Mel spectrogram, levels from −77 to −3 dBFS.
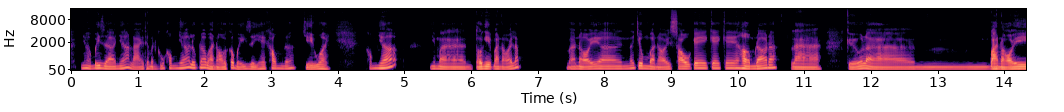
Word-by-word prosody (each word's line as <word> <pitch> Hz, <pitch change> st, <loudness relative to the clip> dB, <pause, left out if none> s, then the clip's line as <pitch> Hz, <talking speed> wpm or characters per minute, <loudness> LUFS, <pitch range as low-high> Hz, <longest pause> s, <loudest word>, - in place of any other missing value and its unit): Nhưng 145 Hz, 0 st, -1 dB
mà 135 Hz, -, -1 dB
bây 140 Hz, +3 st, +2 dB
giờ 125 Hz, -5 st, +1 dB
nhớ 135 Hz, +10 st, 0 dB
lại 100 Hz, +2 st, -3 dB
thì -, -, -4 dB
mình 110 Hz, -2 st, -4 dB
cũng 135 Hz, +6 st, -7 dB
không 145 Hz, -2 st, -5 dB
nhớ 155 Hz, +6 st, +1 dB
lúc 165 Hz, -2 st, +1 dB
đó 175 Hz, -1 st, +1 dB
bà 115 Hz, -10 st, +2 dB
nội 100 Hz, +1 st, 0 dB
có -, -, +2 dB
bị 105 Hz, 0 st, -2 dB
gì 110 Hz, -3 st, -2 dB
hay 125 Hz, -, -2 dB
không 130 Hz, -1 st, -2 dB
nữa, 130 Hz, +4 st, -3 dB
chịu 100 Hz, +2 st, 0 dB
rồi, 115 Hz, -3 st, +1 dB, 0.6 s
không 135 Hz, +1 st, -7 dB
nhớ. 145 Hz, +3 st, +4 dB, 0.6 s
Nhưng 125 Hz, 0 st, -4 dB
mà 105 Hz, -2 st, 0 dB
tội 110 Hz, +1 st, +4 dB
nghiệp 120 Hz, 0 st, +4 dB
bà 115 Hz, -, -1 dB
nội 105 Hz, +2 st, -1 dB
lắm. 190 Hz, -, -1 dB, 0.7 s
Bà 110 Hz, -, -3 dB
nội, 115 Hz, +2 st, +1 dB
ơ, 125 Hz, -1 st, 0 dB
nói 135 Hz, +4 st, -3 dB
chung 140 Hz, -3 st, +2 dB
bà 110 Hz, -3 st, +2 dB
nội 100 Hz, +1 st, -1 dB
sau 120 Hz, +2 st, +1 dB
cái 145 Hz, 0 st, +3 dB
cái 145 Hz, -1 st, 0 dB
cái 150 Hz, 0 st, 0 dB
hôm 135 Hz, -4 st, +4 dB
đó 135 Hz, +4 st, +4 dB
đó, 165 Hz, +1 st, +2 dB, 0.2 s
là, 100 Hz, -2 st, 0 dB, 0.4 s
kiểu 105 Hz, +6 st, +2 dB
là, 100 Hz, -7 st, +2 dB, 0.3 s
ừm, 100 Hz, +1 st, -4 dB
bà 105 Hz, -1 st, +7 dB
nội 100 Hz, +1 st, +4 dB
115 Hz, 220 wpm, -25 LUFS, 105-135 Hz, 0.7 s, bà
